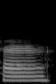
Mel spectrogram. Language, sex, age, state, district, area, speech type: Bengali, female, 30-45, West Bengal, Cooch Behar, rural, conversation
